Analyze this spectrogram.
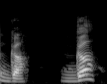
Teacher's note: ग के उच्चारण में कम वायु निकली, इसीलिए इसे बोल दिया अल्प प्राण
